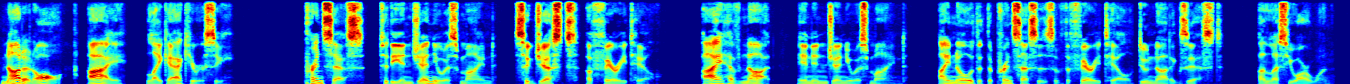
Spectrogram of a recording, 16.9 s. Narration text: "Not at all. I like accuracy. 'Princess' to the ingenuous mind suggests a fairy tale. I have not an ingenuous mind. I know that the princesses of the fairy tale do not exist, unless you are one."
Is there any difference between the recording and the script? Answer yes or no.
no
